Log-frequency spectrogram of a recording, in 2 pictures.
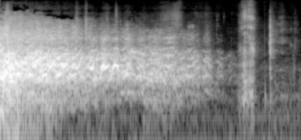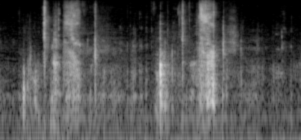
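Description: A burst of group laughter, like a laugh-track sound effect, that starts suddenly and fades out over about three seconds, followed by a few short, scattered eating sounds as noodles are eaten.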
